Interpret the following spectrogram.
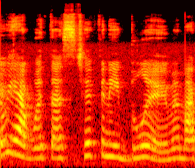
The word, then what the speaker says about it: Bluhm: here's Tiffany today we have with us Tiffany bloom am i pronouncing that correctly yes you are yes I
